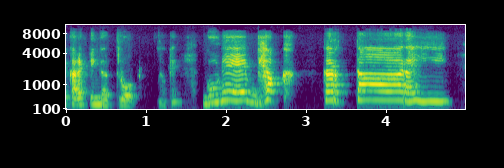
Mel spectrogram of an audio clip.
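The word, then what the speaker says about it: कर्तारं: Gunebhyak kartarai. Kartarai, the anuswara nasal ya sound because it is followed by the letter ya.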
